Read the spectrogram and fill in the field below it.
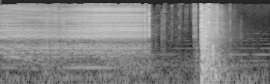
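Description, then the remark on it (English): A wooden trapdoor groans open with a long, strained creak, then after a brief pause slams shut with a single heavy thud that rings out and fades. No voices. “And the trapdoor just lurches up and slams back over the other side.”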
